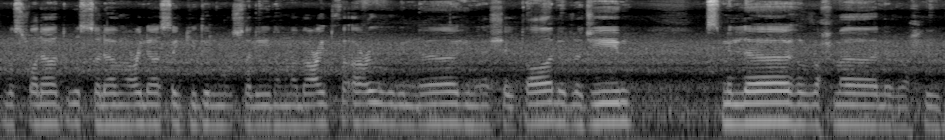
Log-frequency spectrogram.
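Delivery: slow, measured Arabic recitation; formal Quranic-style invocation; solemn opening recitation. Acted. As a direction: intone the opening blessing devoutly.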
